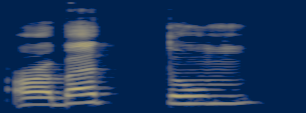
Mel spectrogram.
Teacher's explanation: با متحرک حرف، دال ساکن حرف، جبکہ تا مشدد حرف ہے تو یہاں پر ہم دال کو چھوڑ دیں گے کیونکہ دال ساکن حرف ہے۔ با کو ہم یعنی متحرک حرف کو مشدد حرف سے ملا کر پڑھیں گے تو دال کی آواز نہیں آئے گی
